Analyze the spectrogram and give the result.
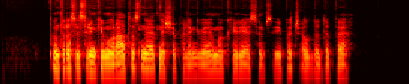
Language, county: Lithuanian, Vilnius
